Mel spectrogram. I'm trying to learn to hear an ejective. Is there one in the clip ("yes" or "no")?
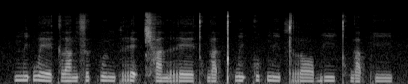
no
